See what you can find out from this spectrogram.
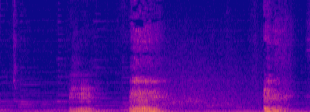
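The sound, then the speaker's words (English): Throat clearing, three short rough bursts of a rasping, guttural sound separated by brief pauses, fairly quiet with no talk over them. “Do you have something in your throat?”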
